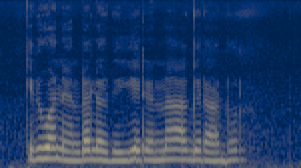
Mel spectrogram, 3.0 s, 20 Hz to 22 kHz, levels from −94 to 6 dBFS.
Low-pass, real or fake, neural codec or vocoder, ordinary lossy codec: none; fake; vocoder, 44.1 kHz, 128 mel bands every 256 samples, BigVGAN v2; none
